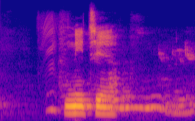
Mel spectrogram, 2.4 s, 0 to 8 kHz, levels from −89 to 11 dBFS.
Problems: constant background noise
